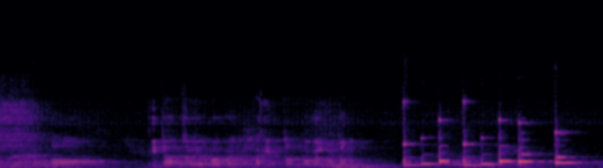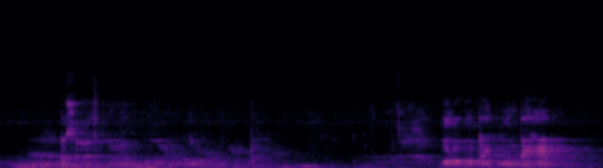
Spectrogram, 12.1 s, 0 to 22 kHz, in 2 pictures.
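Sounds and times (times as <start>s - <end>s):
marimba-like ringtone melody: 4.0s - 6.0s.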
